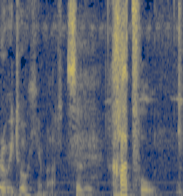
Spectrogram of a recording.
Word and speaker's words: Gatfol: So Gatfol. It's G-A-T-F-O-L with a soft G.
